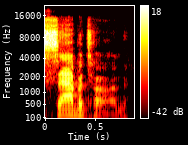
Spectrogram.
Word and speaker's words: Sabaton: their stage setup so the band is sabaton is that am i pronouncing that right jim yes spot on a saboteur it's a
